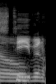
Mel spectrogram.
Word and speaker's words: Stephen: It's a PH in the middle, not That's a V. Steven. It's Steven.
